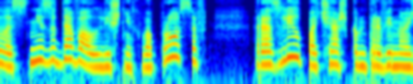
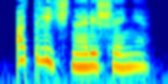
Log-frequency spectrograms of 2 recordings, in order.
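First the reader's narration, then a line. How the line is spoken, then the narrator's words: Exhaling. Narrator (Russian): Выдохнула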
